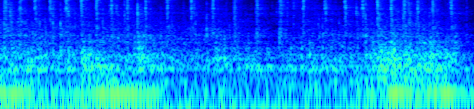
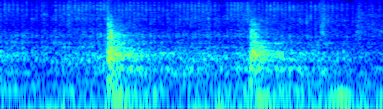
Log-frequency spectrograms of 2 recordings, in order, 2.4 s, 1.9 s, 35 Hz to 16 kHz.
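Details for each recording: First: Giant Defy bicycle with a short-cage derailleur and 11/32 cassette, chain shortened by removing a master link, pedalled backwards; rapid light ticking about ten clicks a second from the drivetrain. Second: Giant Defy bicycle, short cage derailleur with 11/32 cassette, after removing master link to shorten chain: drivetrain pedaled forward runs quietly with only a light click about every 0.7 seconds.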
